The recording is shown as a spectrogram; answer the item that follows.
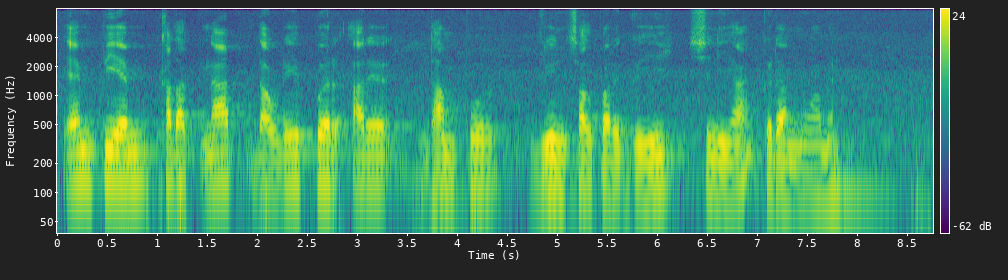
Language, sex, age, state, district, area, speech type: Bodo, male, 45-60, Assam, Kokrajhar, rural, read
